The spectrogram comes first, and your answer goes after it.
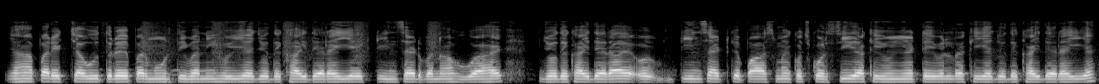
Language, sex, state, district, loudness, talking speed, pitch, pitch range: Hindi, male, Uttarakhand, Tehri Garhwal, -14 LUFS, 240 wpm, 130 Hz, 125-130 Hz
